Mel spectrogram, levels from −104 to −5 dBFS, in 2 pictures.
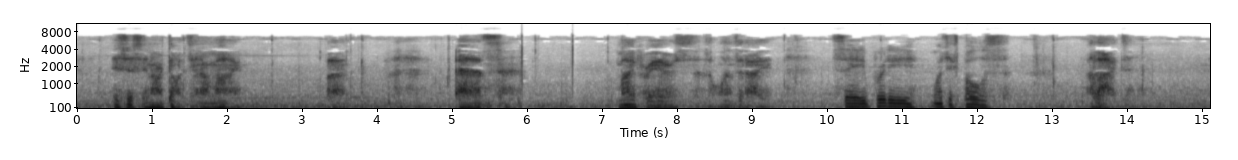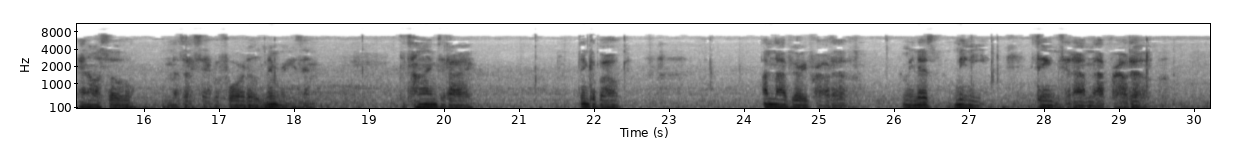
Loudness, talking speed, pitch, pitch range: -19 LUFS, 105 wpm, 90 Hz, 80-100 Hz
